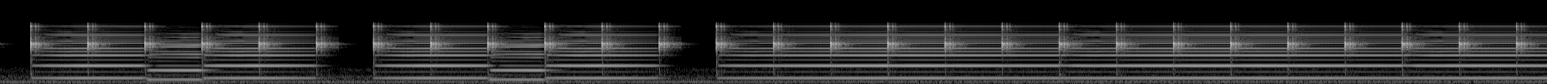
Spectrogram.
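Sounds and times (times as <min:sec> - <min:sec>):
clarinet: 0:00.3 - 0:15.4.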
